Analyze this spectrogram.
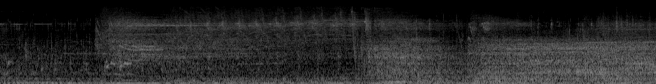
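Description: A loud game burst booms and fizzes.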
